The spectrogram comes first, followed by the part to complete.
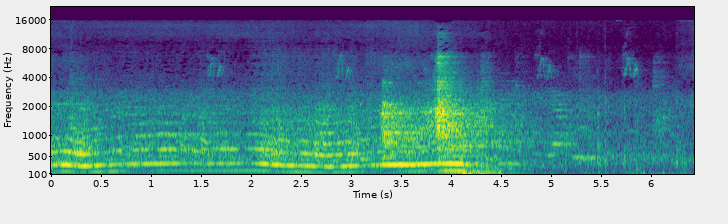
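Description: A steady engine hum, wavering slightly in pitch. A short rush of noise at its loudest about three and a half seconds in, then the hum stops about four seconds in.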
